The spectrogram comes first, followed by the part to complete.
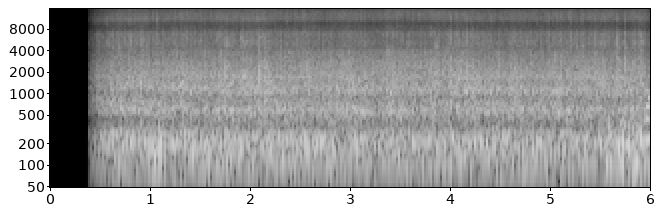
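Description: Tractor running with a mounted reaper cutting standing wheat: a steady, dense, crackling noise with a low rumble that starts suddenly about half a second in.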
